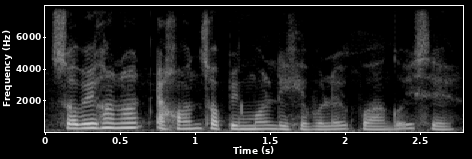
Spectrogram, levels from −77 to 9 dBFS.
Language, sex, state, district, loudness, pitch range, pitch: Assamese, female, Assam, Kamrup Metropolitan, -18 LUFS, 200-260 Hz, 220 Hz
